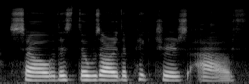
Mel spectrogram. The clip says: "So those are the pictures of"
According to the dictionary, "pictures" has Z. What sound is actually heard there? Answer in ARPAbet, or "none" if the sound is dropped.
Z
